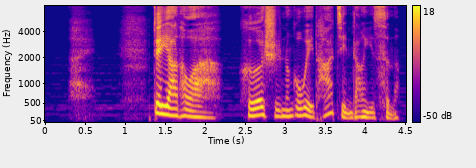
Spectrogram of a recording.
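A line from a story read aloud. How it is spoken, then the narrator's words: Sad sigh. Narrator (Chinese): 文燕心中有些心酸的叹了口气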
